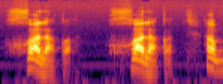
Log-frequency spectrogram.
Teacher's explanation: ha ise o boğazda titreme yapmaz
